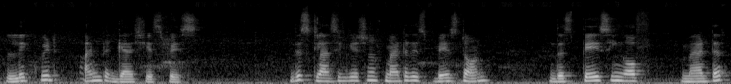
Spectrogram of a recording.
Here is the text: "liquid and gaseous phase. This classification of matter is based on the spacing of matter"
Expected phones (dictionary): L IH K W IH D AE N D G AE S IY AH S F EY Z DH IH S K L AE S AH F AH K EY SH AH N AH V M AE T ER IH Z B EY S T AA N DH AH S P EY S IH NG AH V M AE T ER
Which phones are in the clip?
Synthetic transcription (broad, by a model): L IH K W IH D AE N D G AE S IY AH S P EY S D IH S K L AE S AH F AH K EY SH AH N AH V M AE T ER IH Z B EY S T AA N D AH S P EY S IH NG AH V M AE T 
